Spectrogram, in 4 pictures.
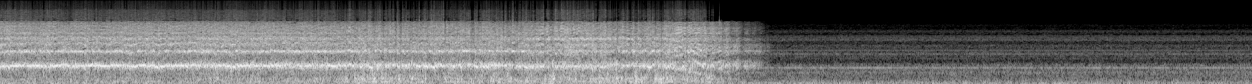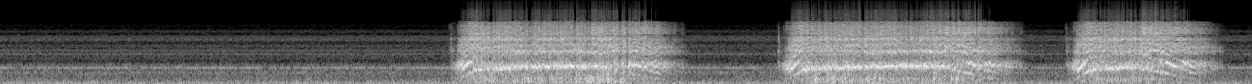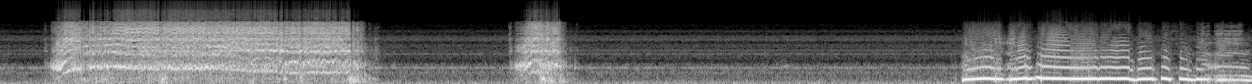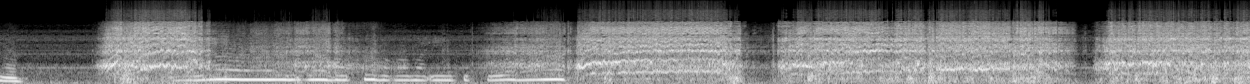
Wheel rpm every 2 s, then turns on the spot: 230, 230, 230, 120, 0, 0, 0, 0, 70, 90, 140, 70, 40, 130, 0, 20, 0, 0, 0, 90, 20, 40, 110, 150, 100.
40-42 44-46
